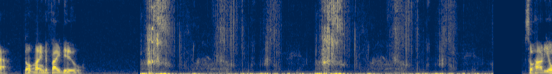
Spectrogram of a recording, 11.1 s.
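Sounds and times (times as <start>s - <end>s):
chewing: 2.8s - 9.9s
loud crunching bites: 2.8s - 9.9s.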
